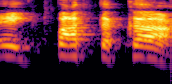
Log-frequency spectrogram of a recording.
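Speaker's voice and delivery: put-on Boston accent, loud and high. Joking about Boston people, the speaker imitates a Bostonian, Boston accent. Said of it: "in Boston, they park it".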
